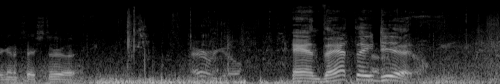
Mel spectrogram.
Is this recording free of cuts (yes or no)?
no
